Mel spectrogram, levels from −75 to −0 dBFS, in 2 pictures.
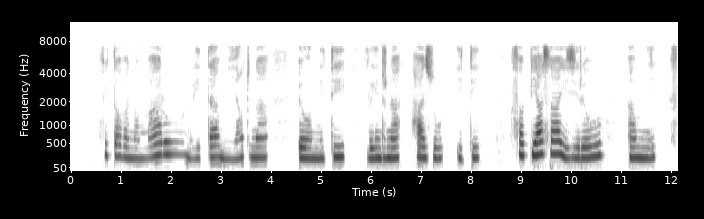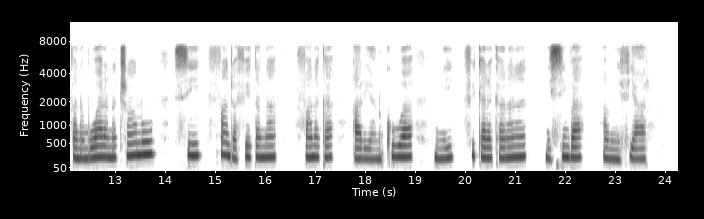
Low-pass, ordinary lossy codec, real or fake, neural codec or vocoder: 7.2 kHz; AAC, 48 kbps; real; none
